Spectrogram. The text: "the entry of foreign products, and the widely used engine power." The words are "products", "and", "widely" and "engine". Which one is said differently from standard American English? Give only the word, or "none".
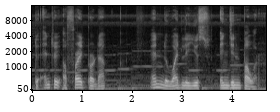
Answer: products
